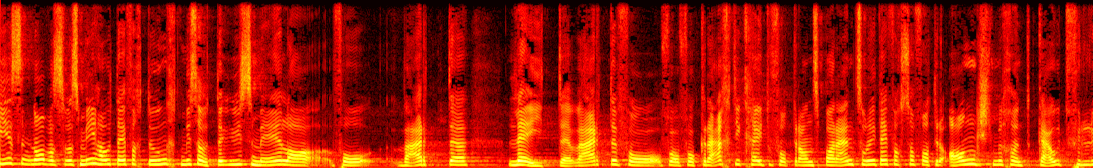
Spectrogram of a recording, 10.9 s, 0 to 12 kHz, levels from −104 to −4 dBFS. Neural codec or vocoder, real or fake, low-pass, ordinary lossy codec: none; real; none; none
